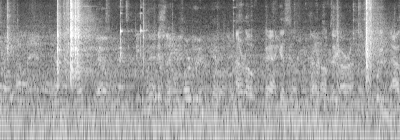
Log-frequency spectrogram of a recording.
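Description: Sharp metallic clinks of tools and parts against the Gravely rider's transmission as it is taken apart: two about a second in and one near the end, over low voices.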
